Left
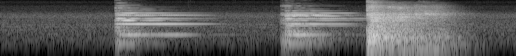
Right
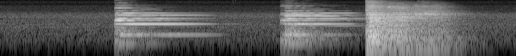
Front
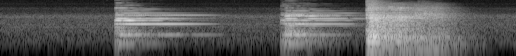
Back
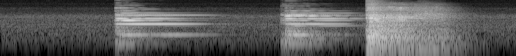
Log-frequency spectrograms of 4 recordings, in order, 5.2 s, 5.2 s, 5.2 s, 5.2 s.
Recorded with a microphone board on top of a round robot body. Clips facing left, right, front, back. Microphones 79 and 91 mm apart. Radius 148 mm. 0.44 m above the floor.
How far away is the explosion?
About 0.9 m.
